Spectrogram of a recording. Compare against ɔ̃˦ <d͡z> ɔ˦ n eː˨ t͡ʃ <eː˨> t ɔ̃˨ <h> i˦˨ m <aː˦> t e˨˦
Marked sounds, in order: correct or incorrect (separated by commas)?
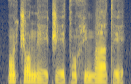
incorrect, correct, correct, correct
